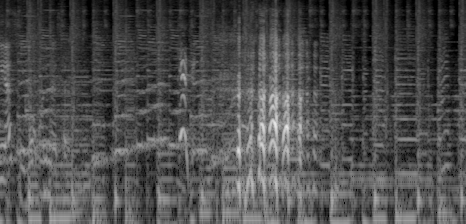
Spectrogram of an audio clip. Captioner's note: both laughing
